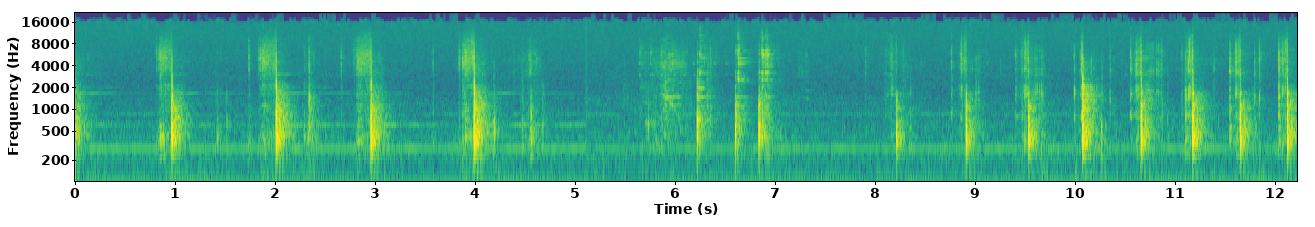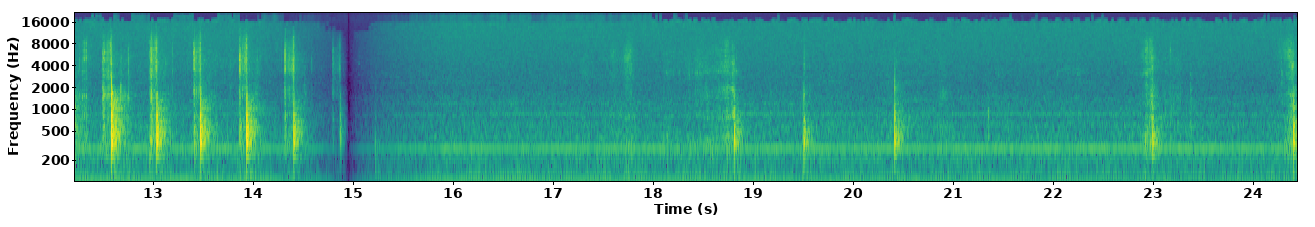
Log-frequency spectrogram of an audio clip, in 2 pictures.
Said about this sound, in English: We will continue with these vegetables, getting everything sliced up just right.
